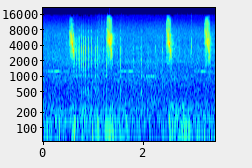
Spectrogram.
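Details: Sparrows, chicks with their parents, flying in to a post for food at a Tenmangu shrine on 11 June 2024; four short, high, sharp chirps spaced irregularly about a second apart, over a faint steady hum.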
